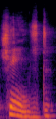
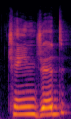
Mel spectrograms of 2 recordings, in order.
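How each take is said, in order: First: The final sound is joined to the word. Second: The final sound is separated from the word. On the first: The speaker calls it right. "you want to connect it" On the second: The speaker calls it wrong. "you break it into two sounds"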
